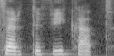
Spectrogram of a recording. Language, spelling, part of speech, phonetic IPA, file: Polish, certyfikat, noun, [ˌt͡sɛrtɨˈfʲikat], Pl-certyfikat.ogg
